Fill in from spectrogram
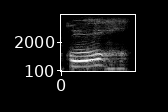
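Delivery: "correção" split cor, re, ção, first syllable held. Shown as a demonstration. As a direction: sound out "correção" in three separated beats. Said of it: "na separação de sílaba eles não podem".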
